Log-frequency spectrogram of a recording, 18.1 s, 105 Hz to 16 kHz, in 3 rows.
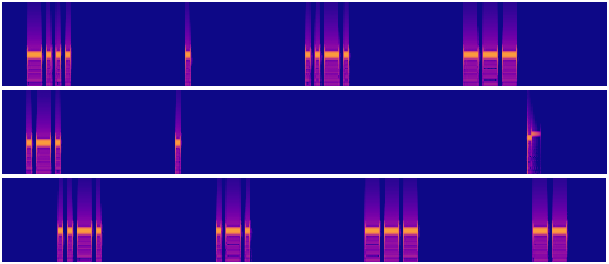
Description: Morse code, heard as a keyed tone, about 25 wpm, spaced as for 7 wpm, 700 Hz. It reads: BEFORE FROM
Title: 8x Character Spacing - Top 200 Words - 25wpm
